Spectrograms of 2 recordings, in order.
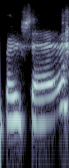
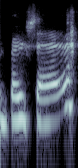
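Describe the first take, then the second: First: The surname is said in a French-sounding way. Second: The same.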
